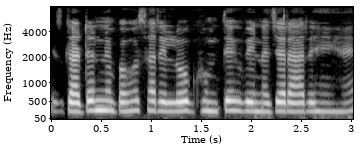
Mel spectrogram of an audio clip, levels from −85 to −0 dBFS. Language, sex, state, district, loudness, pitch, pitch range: Hindi, female, Chhattisgarh, Sarguja, -16 LUFS, 240 Hz, 235-255 Hz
